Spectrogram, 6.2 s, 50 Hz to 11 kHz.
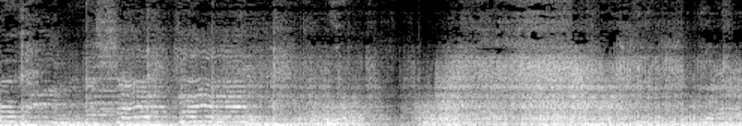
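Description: Grundig 3012 valve radio with EL12 output valve playing a music station with singing through its loudspeaker. About three seconds in the sound dips briefly and comes back hissier as the station changes.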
